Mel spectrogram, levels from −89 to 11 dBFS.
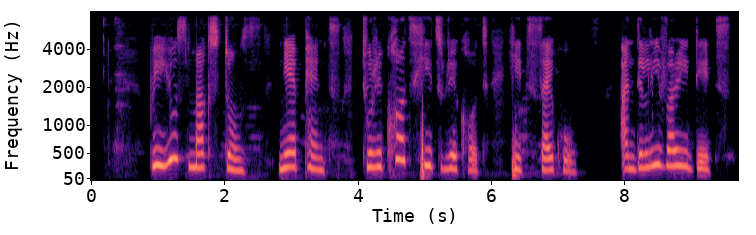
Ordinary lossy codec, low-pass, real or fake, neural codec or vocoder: none; 7.2 kHz; real; none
